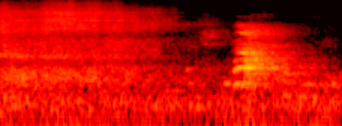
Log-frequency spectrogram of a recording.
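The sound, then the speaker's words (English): A group taking a large, deep breath from the stomach, a soft, airy hiss of many people inhaling together, followed by a brief, louder breathy burst. “take your hand, place it on your stomach, and I want you to take a large, deep breath from your stomach. Make your stomach as big as you can.”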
